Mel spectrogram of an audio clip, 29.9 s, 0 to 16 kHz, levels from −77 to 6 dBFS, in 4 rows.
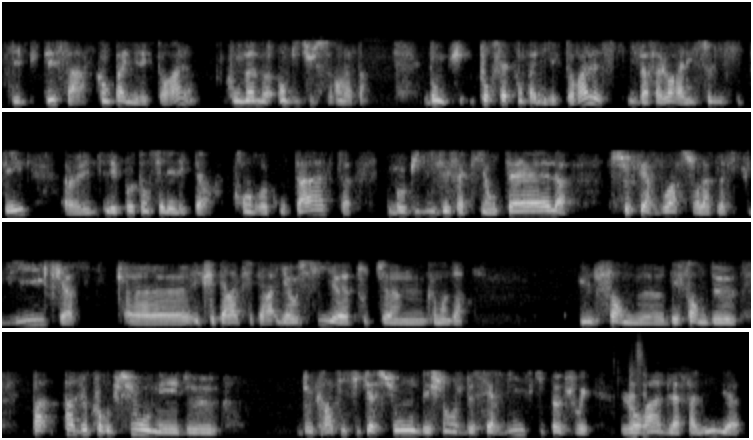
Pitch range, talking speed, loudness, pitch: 115-155 Hz, 140 wpm, -23 LUFS, 135 Hz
